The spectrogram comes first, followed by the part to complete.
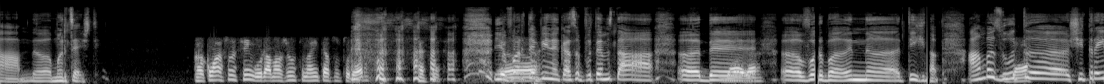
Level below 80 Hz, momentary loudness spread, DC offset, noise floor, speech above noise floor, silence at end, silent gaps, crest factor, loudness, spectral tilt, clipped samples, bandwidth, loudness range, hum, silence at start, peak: -50 dBFS; 8 LU; under 0.1%; -59 dBFS; 45 dB; 0 s; none; 14 dB; -14 LUFS; -5.5 dB/octave; under 0.1%; 15.5 kHz; 4 LU; none; 0 s; 0 dBFS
